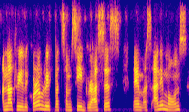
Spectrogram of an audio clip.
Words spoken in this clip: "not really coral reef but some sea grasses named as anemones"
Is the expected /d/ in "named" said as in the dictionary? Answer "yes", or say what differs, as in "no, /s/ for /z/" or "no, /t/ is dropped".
no, /d/ is dropped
